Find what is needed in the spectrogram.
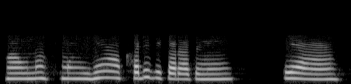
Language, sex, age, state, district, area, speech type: Marathi, female, 30-45, Maharashtra, Washim, rural, conversation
